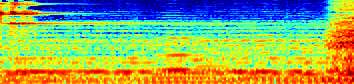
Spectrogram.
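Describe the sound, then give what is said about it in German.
A bright bell rings out on Christmas Eve, its clear metallic tone lingering and slowly fading before a second strike lands near the end. No voices accompany it. “Äh, hat es da nicht schon geklingelt?”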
